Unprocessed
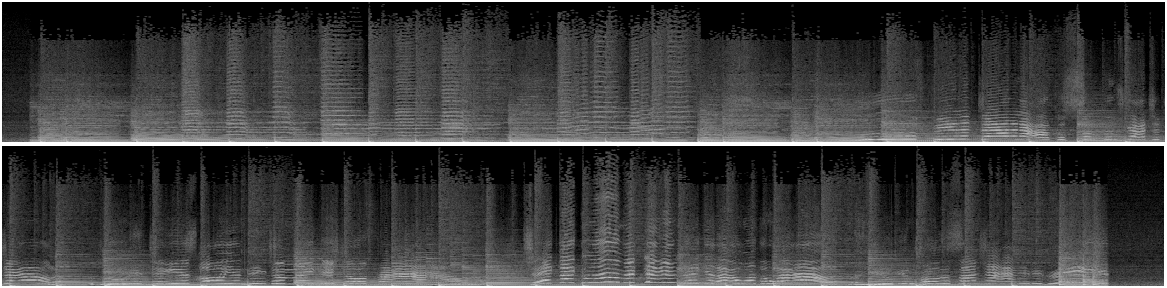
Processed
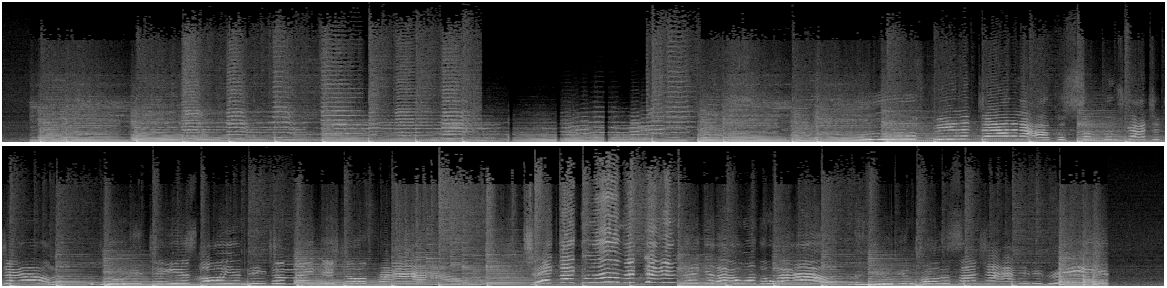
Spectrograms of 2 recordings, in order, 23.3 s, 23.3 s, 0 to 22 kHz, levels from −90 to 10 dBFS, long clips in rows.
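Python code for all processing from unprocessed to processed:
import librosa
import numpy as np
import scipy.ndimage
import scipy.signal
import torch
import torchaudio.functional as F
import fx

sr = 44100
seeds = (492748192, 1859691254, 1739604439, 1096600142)

y = fx.chain(x, sr, fx.lowpass(hz=2000.0, slope=12),
    fx.over_compress(threshold_db=-27.0, ratio=-0.5), at=(4.79, 6.44))
y = fx.chain(y, sr, fx.highpass(hz=190.0, slope=6),
    fx.high_shelf(hz=5500.0, db=10.0),
    fx.notch(hz=550.0, q=12.0), at=(15.56, 18.4))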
